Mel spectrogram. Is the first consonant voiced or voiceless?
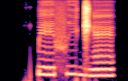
voiceless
